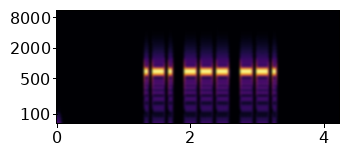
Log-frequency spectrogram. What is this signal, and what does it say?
Morse code, heard as a keyed tone, about 20 wpm, 700 Hz. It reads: ROG
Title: USA Common Names - Max 3 Letters - 20wpm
